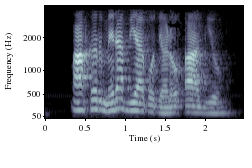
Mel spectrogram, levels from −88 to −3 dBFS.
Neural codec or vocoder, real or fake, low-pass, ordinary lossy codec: none; real; 3.6 kHz; AAC, 24 kbps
